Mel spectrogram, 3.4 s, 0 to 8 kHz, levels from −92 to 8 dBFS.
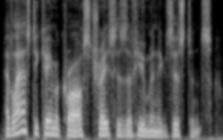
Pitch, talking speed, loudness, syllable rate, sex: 115 Hz, 160 wpm, -19 LUFS, 4.9 syllables/s, male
